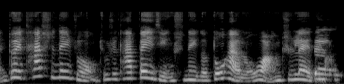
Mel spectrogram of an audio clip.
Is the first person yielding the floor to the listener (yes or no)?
no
